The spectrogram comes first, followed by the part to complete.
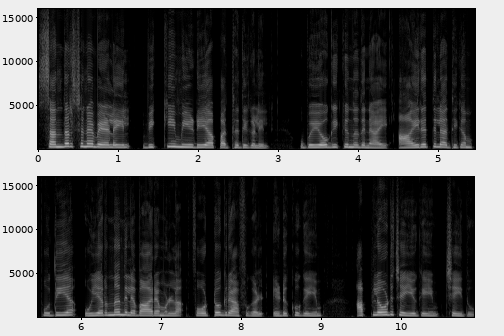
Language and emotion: Malayalam, neutral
